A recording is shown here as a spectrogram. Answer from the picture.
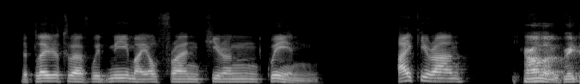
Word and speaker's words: Ciaran: Do I ever say your name properly? I never know. Just anybody, unless they're Irish, say my name properly. You are very, very close, and sometimes you very get close.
